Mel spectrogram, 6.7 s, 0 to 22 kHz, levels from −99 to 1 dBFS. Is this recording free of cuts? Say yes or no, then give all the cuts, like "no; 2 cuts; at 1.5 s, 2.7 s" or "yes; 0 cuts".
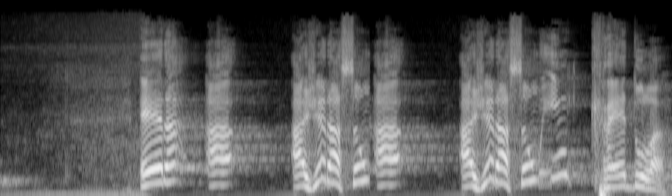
no; 1 cut; at 3.7 s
